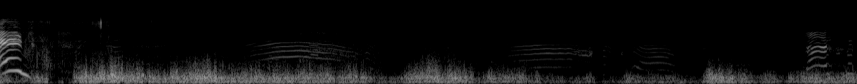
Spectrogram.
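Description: People's voices murmuring, with several short, high calls that rise and fall in pitch, one at the very start, one about three seconds in and a wavering pair about five to six seconds in.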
